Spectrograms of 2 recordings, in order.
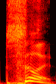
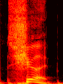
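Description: First: "Soot" with a clean s, rhyming with foot, pitched higher; corrected pronunciation. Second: "soot" said with a sh start, like "shoot"; unsure pronunciation. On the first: Co-host retrying the word for ceiling marks, corrected pronunciation. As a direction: hit "Soot" high with a crisp s and short vowel. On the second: Co-host groping for the word for ceiling marks, hesitant mispronunciation. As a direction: try "soot" but let it come out as "shoot". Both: Real, not acted. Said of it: "Am I saying it right?".

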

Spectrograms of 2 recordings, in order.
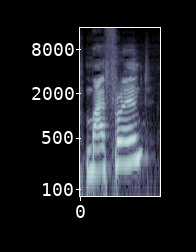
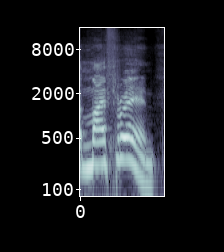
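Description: First: Light Nigerian accent on "my friend". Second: Put-on "my friend" high and loud in a Nigerian accent. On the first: Shown as a demonstration. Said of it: "that's how you say it". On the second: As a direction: greet "my friend" like a Nigerian dad. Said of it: "my Nigerian father used to say".

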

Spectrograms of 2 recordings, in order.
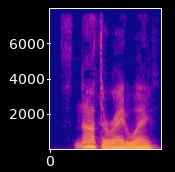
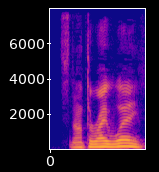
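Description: First: "It's not the right way" dropped much lower, weight on "not"; lower, firmer repeat. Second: Said in the usual way. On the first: Shown as a demonstration. Host rebuking teachers over pay, repeating it lower and firmer. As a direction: say it again lower and flatly final, leaning on "not".

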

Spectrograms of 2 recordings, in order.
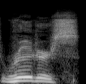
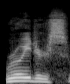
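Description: First: "Reuters" said as ROO-ders; mispronunciation. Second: "Reuters" said as ROY-ders; correct pronunciation. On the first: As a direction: say "Reuters" with a long oo, like rooters. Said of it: "the fact that I mispronounced". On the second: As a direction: say "Reuters" with an oy vowel. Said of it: "I called it Reuters, Reuters". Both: Shown as a demonstration.

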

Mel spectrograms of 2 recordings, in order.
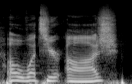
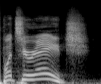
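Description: First: 'age' as AHZH, slowly; mock pronunciation. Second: 'age' as AYJ, high and falling; corrected pronunciation. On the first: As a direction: say 'age' to rhyme with garage's ahzh. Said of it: "I don't say". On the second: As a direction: say 'age' with long a and j. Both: Shown as a demonstration.

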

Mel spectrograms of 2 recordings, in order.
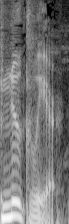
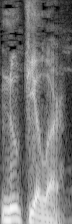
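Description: First: Nuclear with a clear "klee-er" ending; correct nuclear. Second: Nuclear with the wrong "kyuh-ler" ending; mispronounced nuclear. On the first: Host correcting the common error, nuclear said "NOO-klee-er". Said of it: "look at the spelling of the word". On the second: Host showing listeners the error, nuclear said as "nucular". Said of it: "it's not nuclear". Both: Shown as a demonstration.

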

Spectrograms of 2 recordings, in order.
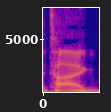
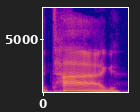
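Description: First: Said in the usual way. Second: Slow, drawn-out Southern "Tig"; Blake's Southern accent. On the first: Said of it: "I say Tig, but Blake would say". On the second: Retold or imitated. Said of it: "but Blake would say Tig".

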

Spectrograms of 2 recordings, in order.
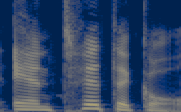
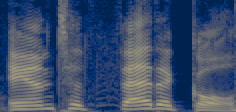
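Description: First: Antithetical said an-ti-THEE-cal, a syllable dropped; mock her own old antithetical, THET missing; wrong pronunciation. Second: Antithetical said an-ti-THET-i-cal, full syllables; correct pronunciation. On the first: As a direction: antithetical swallowed into four syllables. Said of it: "that's different than antithetical". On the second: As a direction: repeat Antithetical exactly as the dictionary says it. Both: Shown as a demonstration.

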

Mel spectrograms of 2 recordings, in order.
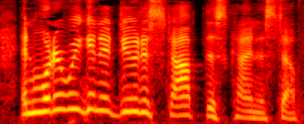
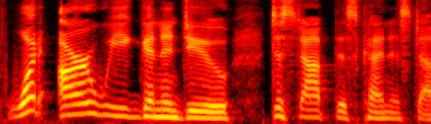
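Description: First: Higher and fast, fired off in exasperation; exasperated outburst. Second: Said in the usual way. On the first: Real, not acted. Radio host venting at listeners, exasperated and fast. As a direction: rattle it off like you can't believe it. Host's outraged rhetorical question.

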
